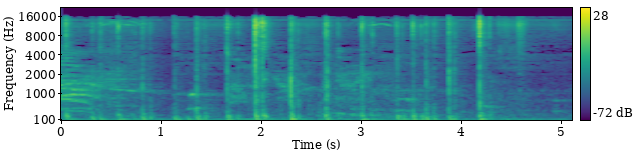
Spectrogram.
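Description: Fingers tapping and handling a phone held close to its microphone: a string of irregular clicks and taps, with sharper ones about two seconds in and about four seconds in.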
